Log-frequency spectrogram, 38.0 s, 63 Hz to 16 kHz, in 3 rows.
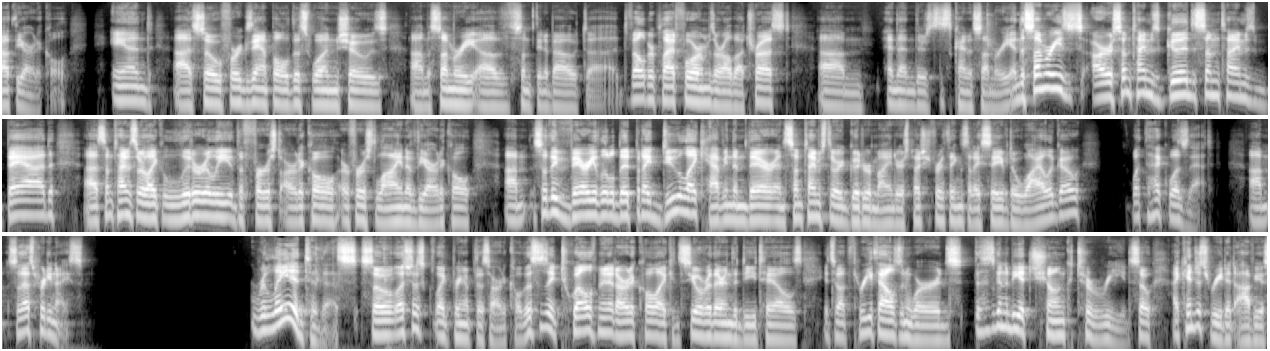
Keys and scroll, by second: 9.8 Up, 12.7 Up, 15.1 Up, 16.7 Down, 20.2 Down, 28.4 Up.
